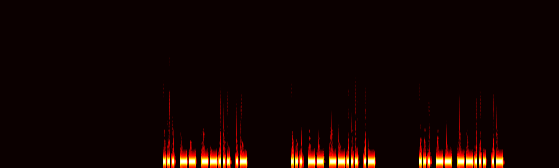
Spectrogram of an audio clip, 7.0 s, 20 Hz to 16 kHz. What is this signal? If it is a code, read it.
Morse code, heard as a keyed tone, about 44 wpm, 700 Hz. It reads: SM7A SM7A SM7A
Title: DXCC-100 Call Signs - 4 Characters - Repeated 3x - 45wpm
